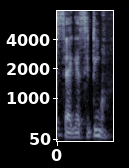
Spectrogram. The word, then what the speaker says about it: sagacity: Our tenth word is सैगेसिटी। Our tenth word is सैगेसिटी, जिसका spelling है SAGACITY।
